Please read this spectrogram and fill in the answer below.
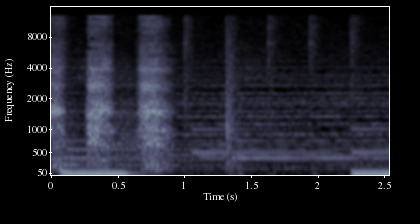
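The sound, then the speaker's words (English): Deep, forceful breathing during a guided breathing exercise: a few loud, breathy exhales burst out in quick succession, then softer breaths follow, with a low hum at the start and end. “Take a deep breath in and exhale three times. And another deep breath in with me. And three times.”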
